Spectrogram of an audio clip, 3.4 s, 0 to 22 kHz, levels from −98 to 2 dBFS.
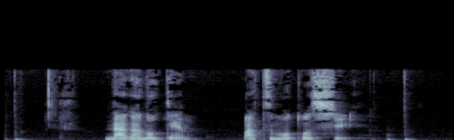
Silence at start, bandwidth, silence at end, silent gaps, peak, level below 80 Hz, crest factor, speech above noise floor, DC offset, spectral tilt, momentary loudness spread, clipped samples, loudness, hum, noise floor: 0.1 s; 12 kHz; 0.35 s; none; -2 dBFS; -64 dBFS; 28 dB; 23 dB; under 0.1%; -2 dB/octave; 18 LU; under 0.1%; -26 LUFS; none; -49 dBFS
